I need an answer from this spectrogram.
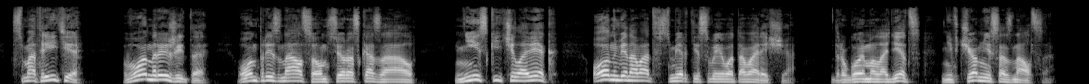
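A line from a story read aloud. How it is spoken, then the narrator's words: Crowd shouting. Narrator (Russian): Со всех сторон кричали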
